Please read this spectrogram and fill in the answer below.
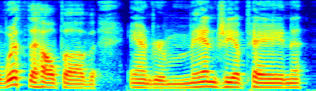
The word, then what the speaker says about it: Mangiapane: But Mary Berry with the assist on the pronunciation there. He is Andrew Mangiapane in our hearts and minds.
